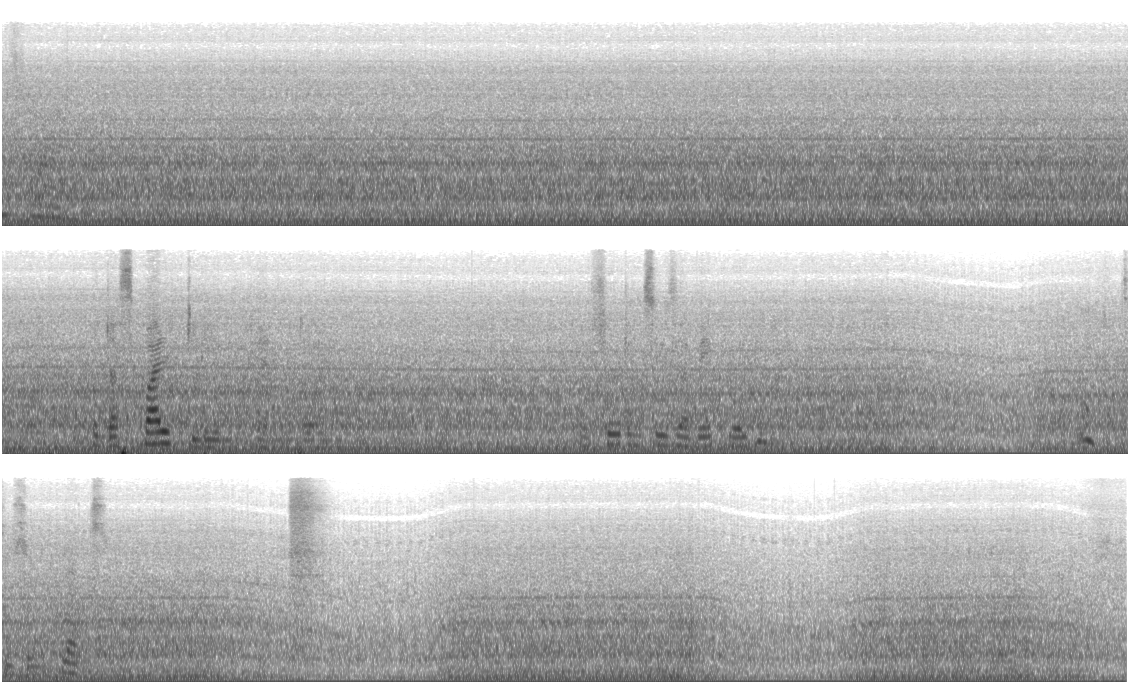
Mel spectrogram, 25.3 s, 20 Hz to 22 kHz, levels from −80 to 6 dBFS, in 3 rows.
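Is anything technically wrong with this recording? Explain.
Yes. From 0.13 s to 23.82 s, clock drift buffer slips click every 1.69 s, about fifteen times, likely from two clocks differing by several hundred ppm.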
